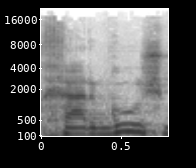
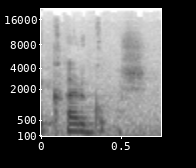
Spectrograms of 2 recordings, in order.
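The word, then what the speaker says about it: خرگوش: Yes, it's khargoosh, but it's gonna be hard to pronounce the khe. So but we say the easier way. We just say khargo. No, we say khargoosh.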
